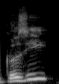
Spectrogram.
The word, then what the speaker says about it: Guzzi: And the daily ride is the, how do you pronounce that, Jason? Guzzi?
